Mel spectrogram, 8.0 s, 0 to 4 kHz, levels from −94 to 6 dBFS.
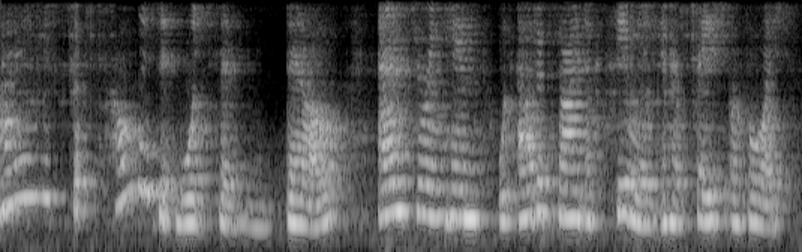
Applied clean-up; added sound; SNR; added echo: neural separator model SepFormer DNS4.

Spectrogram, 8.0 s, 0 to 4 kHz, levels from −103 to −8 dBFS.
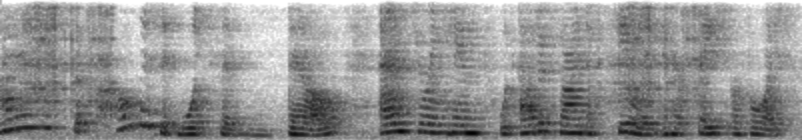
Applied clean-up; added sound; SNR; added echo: none; Dishes, pots, and pans / Glass; 17 dB; reverberation time 0.6 s.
